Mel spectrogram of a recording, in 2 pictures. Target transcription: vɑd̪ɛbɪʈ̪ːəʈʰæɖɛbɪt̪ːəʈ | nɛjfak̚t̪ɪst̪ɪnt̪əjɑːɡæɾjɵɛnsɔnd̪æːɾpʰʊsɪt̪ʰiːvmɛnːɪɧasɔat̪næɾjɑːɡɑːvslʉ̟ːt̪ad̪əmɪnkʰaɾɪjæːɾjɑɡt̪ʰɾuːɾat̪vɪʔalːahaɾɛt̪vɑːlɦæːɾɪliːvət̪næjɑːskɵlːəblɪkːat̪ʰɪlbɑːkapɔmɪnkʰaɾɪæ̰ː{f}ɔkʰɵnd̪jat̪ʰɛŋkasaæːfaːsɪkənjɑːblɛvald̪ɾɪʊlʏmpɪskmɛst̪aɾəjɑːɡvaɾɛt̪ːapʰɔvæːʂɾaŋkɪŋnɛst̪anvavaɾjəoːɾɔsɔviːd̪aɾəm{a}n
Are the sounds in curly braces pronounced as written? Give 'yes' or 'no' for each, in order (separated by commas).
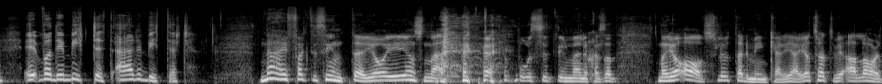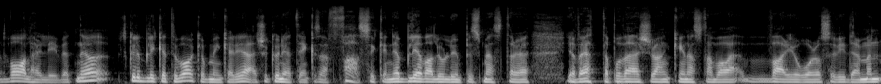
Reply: no, no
